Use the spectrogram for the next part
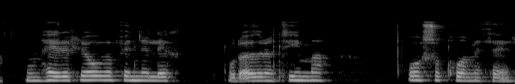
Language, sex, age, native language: Icelandic, female, 50-59, Icelandic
